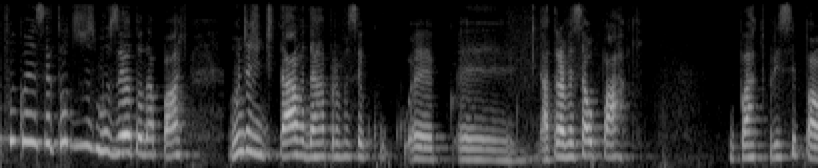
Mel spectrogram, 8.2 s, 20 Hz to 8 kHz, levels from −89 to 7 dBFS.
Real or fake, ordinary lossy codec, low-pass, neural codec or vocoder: real; none; 7.2 kHz; none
